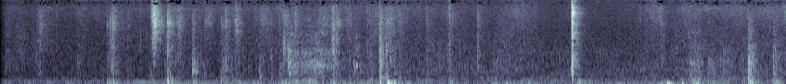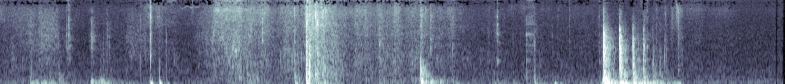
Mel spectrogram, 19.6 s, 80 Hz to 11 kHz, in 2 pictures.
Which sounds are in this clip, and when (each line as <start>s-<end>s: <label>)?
1.3s-7.0s: footsteps
7.1s-7.4s: light switch
10.9s-11.3s: wardrobe or drawer
17.3s-18.4s: wardrobe or drawer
